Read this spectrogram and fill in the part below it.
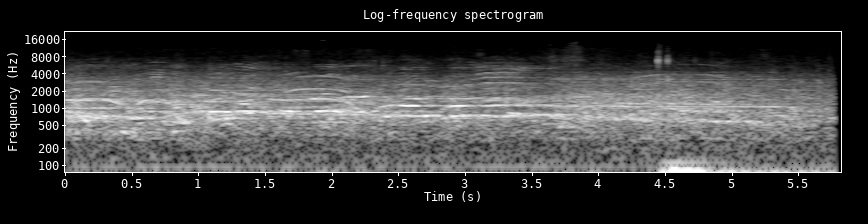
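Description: A large crowd cheers in an echoing arena.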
